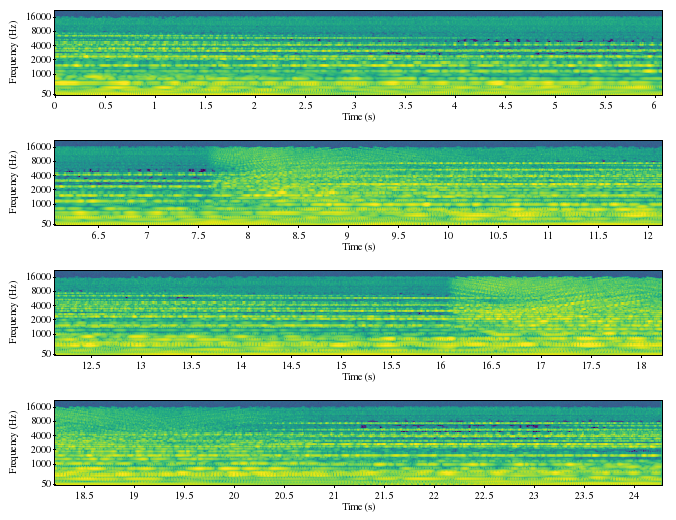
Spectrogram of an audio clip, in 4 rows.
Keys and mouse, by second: 0.0 click, 1.1-4.1 drag, 5.2 ctrl+s, 7.1-14.0 drag, 16.9-18.7 drag, 19.9 ctrl+s, 21.8 click.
